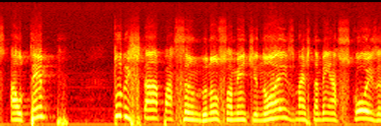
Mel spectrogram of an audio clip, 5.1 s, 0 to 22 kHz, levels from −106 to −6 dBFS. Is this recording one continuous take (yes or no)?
yes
